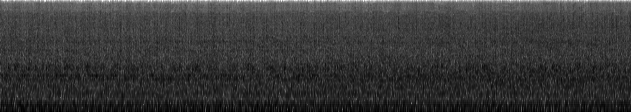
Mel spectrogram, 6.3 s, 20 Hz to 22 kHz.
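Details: 6.2L diesel with an air leak suspected in the fuel lines (cracked rubber lines; clear line fitted between fuel filter and injection pump): loud clatter with an uneven, lumpy idle beat; rough idle, cause not confirmed.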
